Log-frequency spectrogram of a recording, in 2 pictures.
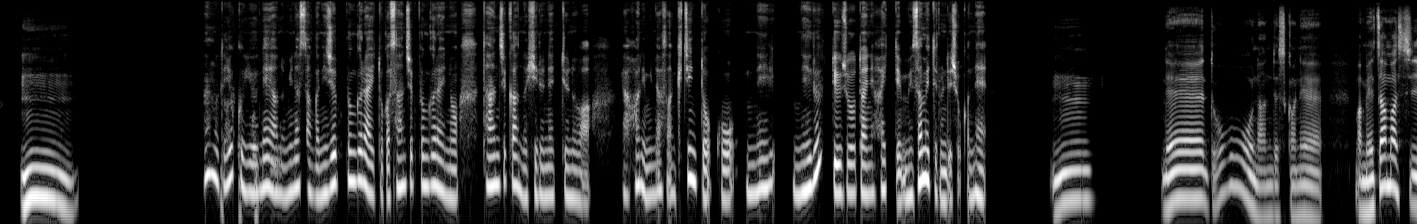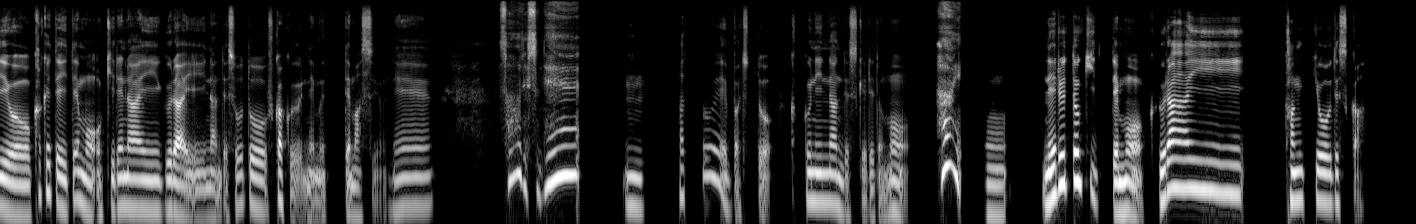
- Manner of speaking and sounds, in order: none
- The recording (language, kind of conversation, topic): Japanese, advice, 短時間の昼寝で疲れを早く取るにはどうすればよいですか？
